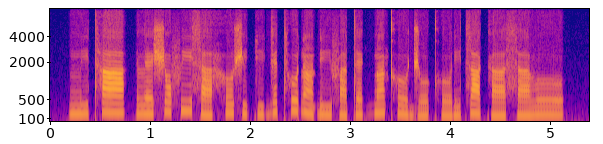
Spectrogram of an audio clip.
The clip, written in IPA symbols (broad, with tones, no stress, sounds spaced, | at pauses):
m i˨ tʰ a˦ | l ɛ˨ ʃ ɔ˦ f iː˦ s aː˨ h o˦ ʃ i˨ k i˨ ɡ ɛ˦ tʰ o˦ ɗ ã˨ ɗ iː˨ f a˨ t ɛ˨ ɡ͡b ã˦ kʰ oː˦˨ d͡ʒ oː˨ kʰ oː˨ ɾ i˨ t͡s a˦˨ k aː˨ s aː˨ β oː˨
